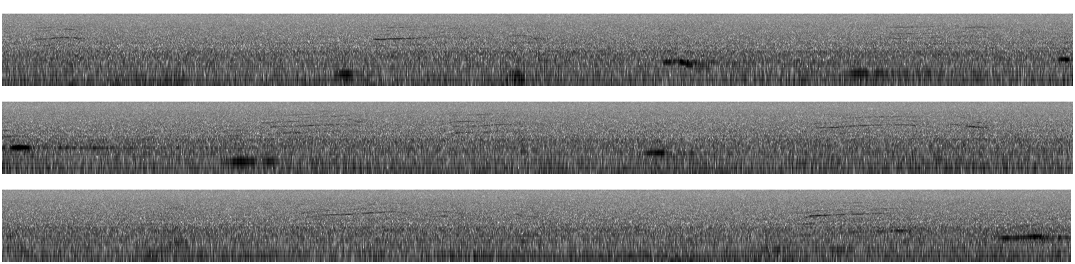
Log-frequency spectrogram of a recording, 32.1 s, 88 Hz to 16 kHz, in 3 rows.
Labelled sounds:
0.3	0.7	humpback whale, 1.6 to 1.9 kHz
3.7	4.3	humpback whale, 1.5 to 1.8 kHz
8.8	9.9	humpback whale, 2.2 to 3.5 kHz
13.3	14.2	humpback whale, 1.1 to 3.3 kHz
15.2	15.8	humpback whale, 1.0 to 3.7 kHz
18.9	19.9	humpback whale, 1.5 to 3.1 kHz
20.4	20.6	humpback whale, 1.5 to 1.8 kHz
24.6	25.4	humpback whale, 1.5 to 2.0 kHz
29.4	30.5	humpback whale, 1.4 to 2.5 kHz

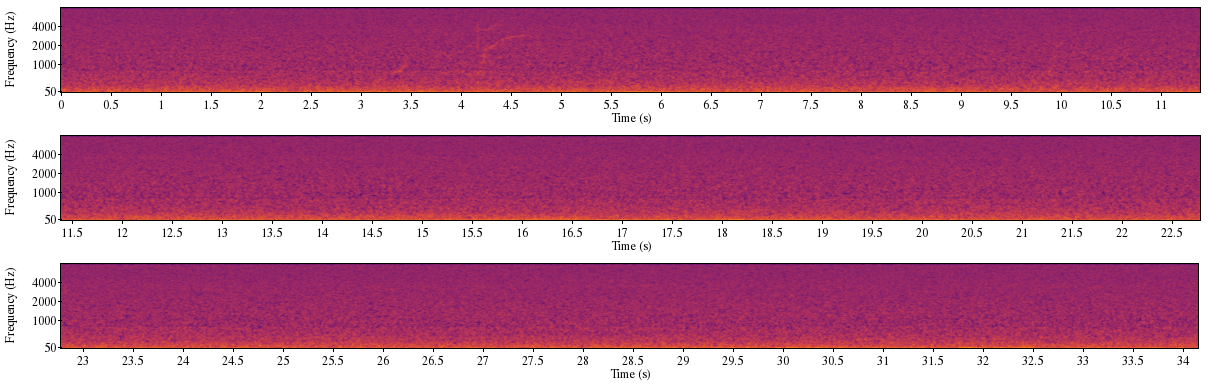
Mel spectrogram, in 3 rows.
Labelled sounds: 4.4	4.7	killer whale, offshore, 2.6 to 2.9 kHz

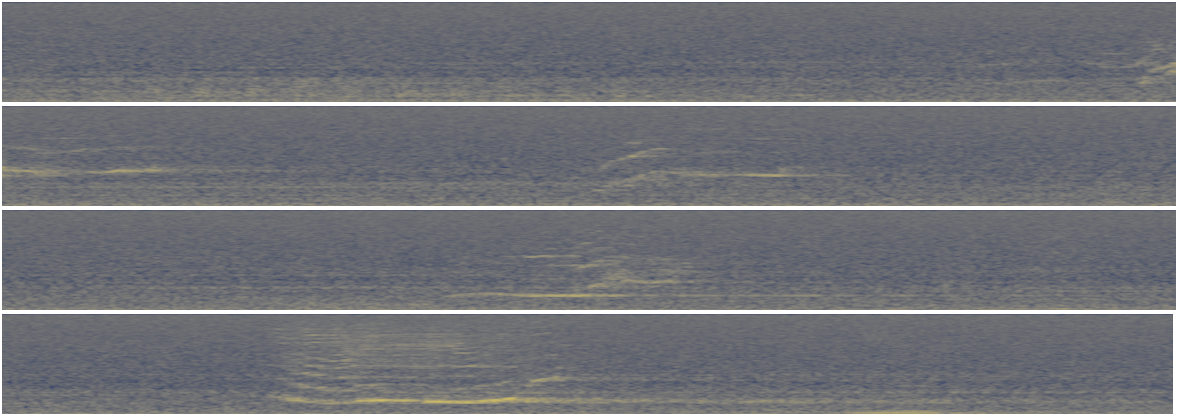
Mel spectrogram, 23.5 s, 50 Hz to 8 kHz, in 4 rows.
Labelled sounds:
5.4	6.7	humpback whale, 0.80 to 2.3 kHz
8.9	9.9	humpback whale, 0.80 to 2.2 kHz
14.3	15.1	humpback whale, 0.83 to 2.0 kHz
19.1	20.5	humpback whale, 0.80 to 3.2 kHz

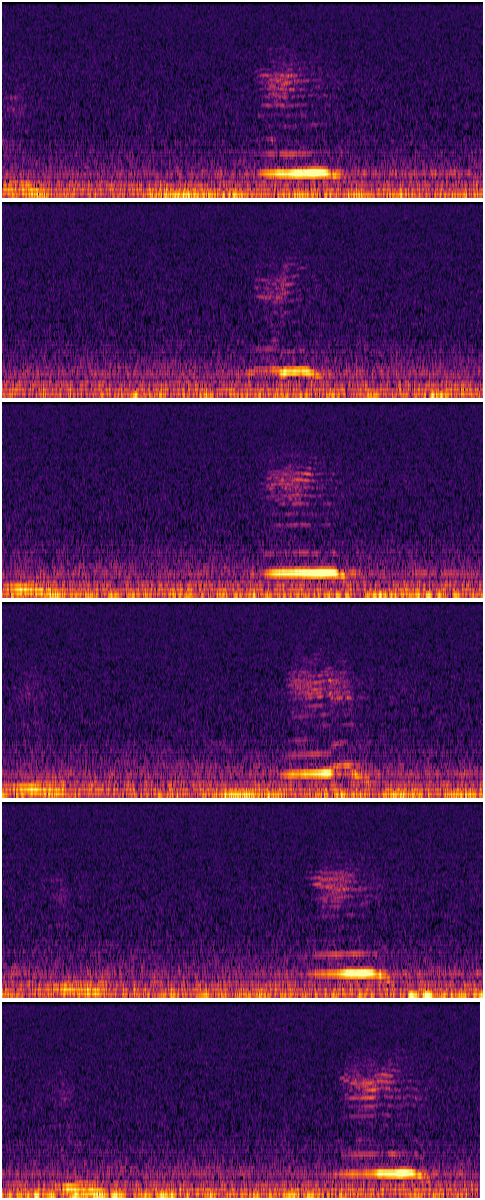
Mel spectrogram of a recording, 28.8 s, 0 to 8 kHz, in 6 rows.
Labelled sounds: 2.6	3.1	humpback whale, 1.8 to 2.8 kHz
7.3	7.6	humpback whale, 1.7 to 2.0 kHz
12.3	12.8	humpback whale, 1.1 to 2.9 kHz
17.3	17.8	humpback whale, 1.8 to 2.8 kHz
22.3	22.9	humpback whale, 2.0 to 2.9 kHz
27.4	28.0	humpback whale, 1.8 to 2.8 kHz

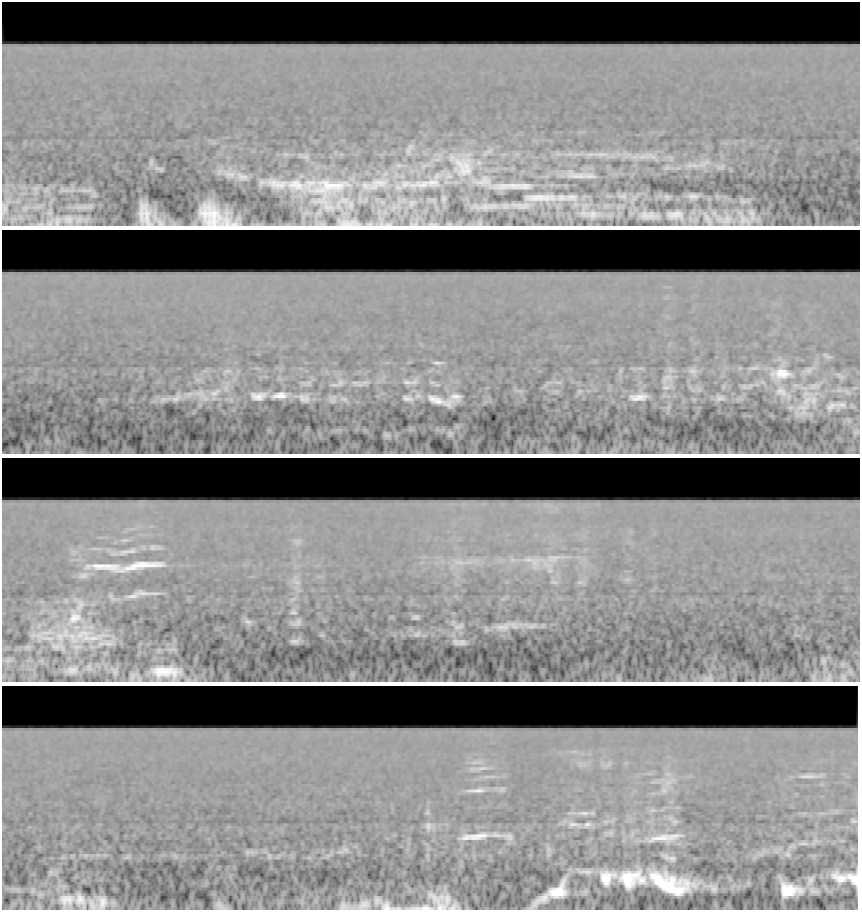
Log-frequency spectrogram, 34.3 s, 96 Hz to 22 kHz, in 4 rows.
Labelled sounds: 18.0	18.8	humpback whale, 0.80 to 3.1 kHz
21.7	22.6	humpback whale, 1.7 to 1.9 kHz
30.3	30.8	humpback whale, 1.6 to 3.0 kHz
31.3	31.7	humpback whale, 0.93 to 4.5 kHz
32.1	32.7	humpback whale, 2.2 to 2.8 kHz
33.6	34.0	humpback whale, 2.3 to 2.6 kHz

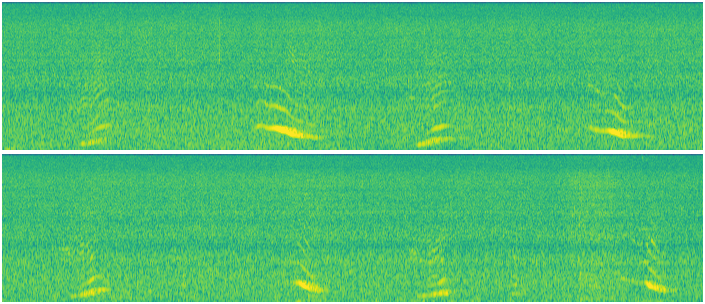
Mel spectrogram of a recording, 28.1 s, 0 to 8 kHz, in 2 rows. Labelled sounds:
5.2	5.8	humpback whale, 0.78 to 1.4 kHz
8.6	8.9	humpback whale, 1.0 to 1.2 kHz
11.9	12.5	humpback whale, 0.81 to 1.3 kHz

